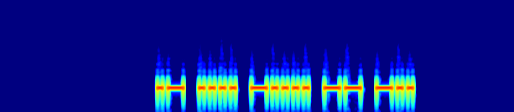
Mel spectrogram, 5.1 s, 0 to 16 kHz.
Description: Morse code, heard as a keyed tone, about 21 wpm, 700 Hz. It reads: AH6MD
